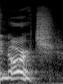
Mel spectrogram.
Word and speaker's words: Norwich: That's how you say Norwich. – It's Norwich.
